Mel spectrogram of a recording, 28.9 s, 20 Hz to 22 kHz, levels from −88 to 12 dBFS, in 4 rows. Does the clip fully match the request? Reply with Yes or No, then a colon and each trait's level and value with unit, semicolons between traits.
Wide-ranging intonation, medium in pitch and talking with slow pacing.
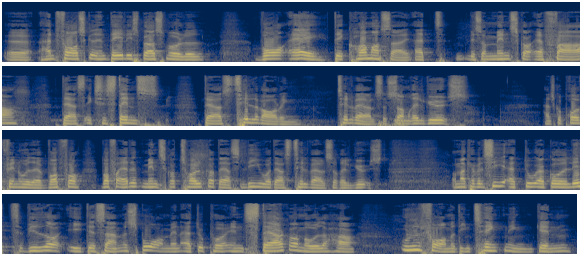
No: average, 3.3 semitones; medium, 165 Hz; slow, 135 wpm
